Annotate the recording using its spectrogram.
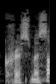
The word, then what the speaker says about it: Kiritimati: The largest island in the country is called Christmas Island. And how do they spell Christmas? K-I-R-I-T-I-M-A-T-I. Christmas.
